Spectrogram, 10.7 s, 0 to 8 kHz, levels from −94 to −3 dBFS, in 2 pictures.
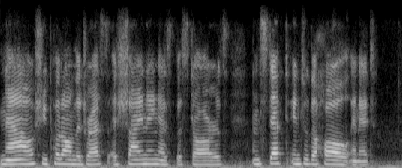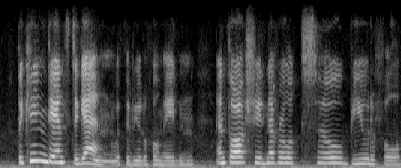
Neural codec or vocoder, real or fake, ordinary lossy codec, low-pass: codec, 16 kHz, 16 kbps, FunCodec, trained on Chinese and English, 50 frames a second; fake; Opus, 24 kbps; 7.2 kHz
